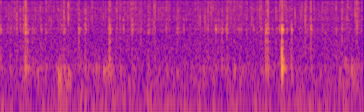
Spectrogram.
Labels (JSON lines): {"label": "ambient", "recorder": "HydroMoth"}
